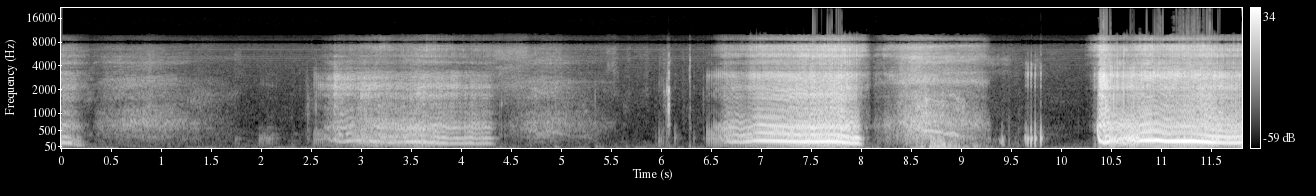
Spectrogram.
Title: snoring man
